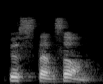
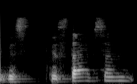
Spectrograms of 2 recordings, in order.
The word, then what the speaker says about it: Gustavsson: Gustavsson. Gustavsson. Okay. Yeah, that's good. That's better. But you can say Gustavsson or Gustavsson. Or Gustavsson. I'm going to try it, yeah. That's a Swedish pronunciation.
